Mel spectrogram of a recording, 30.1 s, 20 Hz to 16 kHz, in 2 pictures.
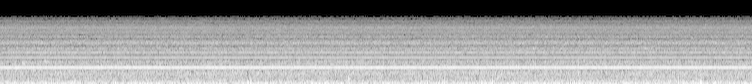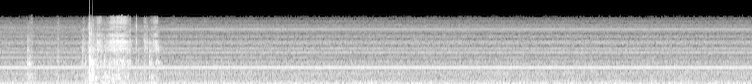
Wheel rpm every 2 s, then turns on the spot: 0, 0, 0, 0, 0, 0, 0, 0, 0, 0, 0, 0, 0, 0, 0.
none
